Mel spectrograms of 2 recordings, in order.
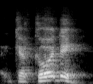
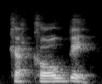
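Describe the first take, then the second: First: The town name is said the local Scottish way. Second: The town name is said the English way.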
